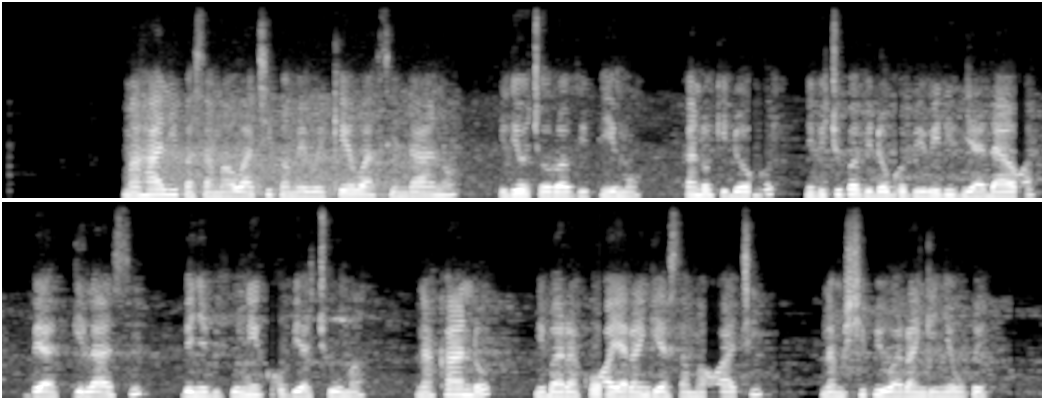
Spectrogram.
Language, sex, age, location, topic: Swahili, female, 18-24, Mombasa, health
